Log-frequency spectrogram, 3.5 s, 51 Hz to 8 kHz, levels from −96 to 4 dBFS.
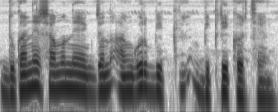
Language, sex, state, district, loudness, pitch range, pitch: Bengali, male, Assam, Hailakandi, -17 LUFS, 120-145 Hz, 130 Hz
